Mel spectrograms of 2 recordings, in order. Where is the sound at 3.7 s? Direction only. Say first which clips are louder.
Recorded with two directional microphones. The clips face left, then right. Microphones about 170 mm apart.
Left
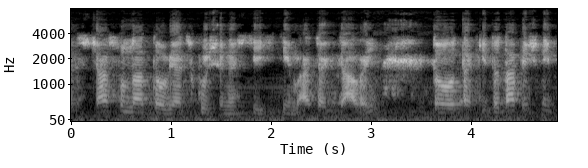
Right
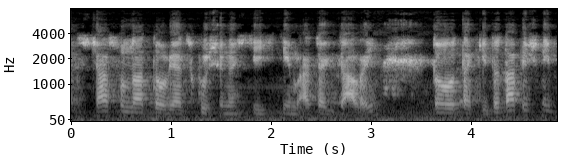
Right 1 dB; 5° left (ahead or behind).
